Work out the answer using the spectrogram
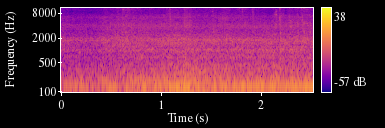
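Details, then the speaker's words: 1992 Mustang GT 5.0 automatic driving after its blown, humming rear end was swapped for a supposed 3.73 rear, later doubted to be 3.73 gears. Deep engine rumble builds as it pulls away, with no whine or hum from the axle; it runs normally. "and there we go she runs good real good real happy with it"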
